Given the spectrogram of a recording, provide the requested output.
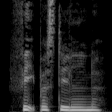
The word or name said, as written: feberstillende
